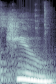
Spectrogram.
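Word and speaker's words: 九: In Japanese, the number "9" is pronounced as "Kyuu," which sounds like the word for "old."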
